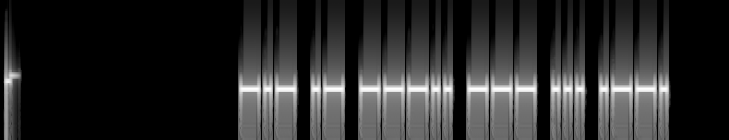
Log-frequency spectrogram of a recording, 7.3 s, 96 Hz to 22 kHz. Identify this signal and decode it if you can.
Morse code, heard as a keyed tone, about 20 wpm, 700 Hz. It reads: KA8OSP
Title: USA Call Signs - 6 Characters - Repeated 2x - 20wpm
